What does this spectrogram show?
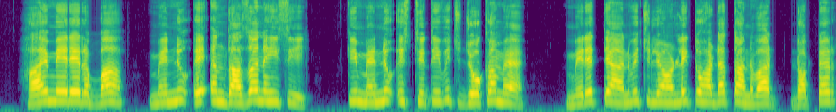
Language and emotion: Punjabi, surprised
